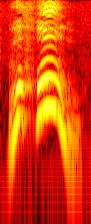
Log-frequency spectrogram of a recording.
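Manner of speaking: very high loud whoop; joyful whoop. A narrator's reading. Jonah whoops that the hiccups are gone, very high. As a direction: whoop with relief. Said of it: "Jonah exclaimed".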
